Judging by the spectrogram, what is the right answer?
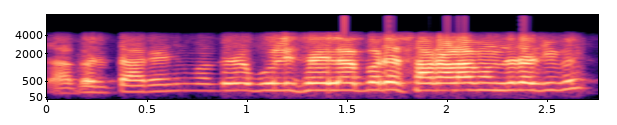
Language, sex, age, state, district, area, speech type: Odia, male, 60+, Odisha, Cuttack, urban, conversation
